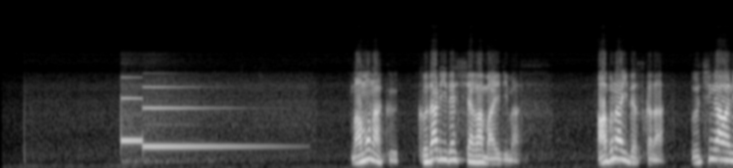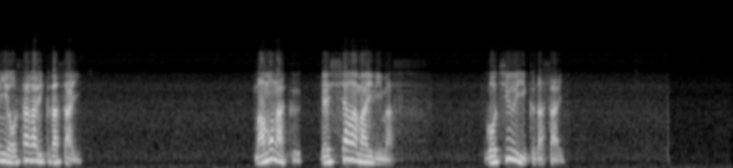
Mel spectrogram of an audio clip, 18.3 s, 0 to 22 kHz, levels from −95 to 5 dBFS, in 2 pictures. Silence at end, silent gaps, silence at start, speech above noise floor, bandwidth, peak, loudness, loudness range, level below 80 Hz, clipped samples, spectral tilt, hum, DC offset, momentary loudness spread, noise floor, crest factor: 2.1 s; none; 1.5 s; 54 dB; 6 kHz; 0 dBFS; -17 LUFS; 8 LU; -74 dBFS; under 0.1%; -8.5 dB/octave; none; under 0.1%; 18 LU; -70 dBFS; 20 dB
